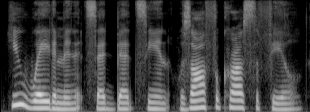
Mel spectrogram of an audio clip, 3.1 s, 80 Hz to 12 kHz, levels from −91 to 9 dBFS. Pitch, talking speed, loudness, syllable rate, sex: 200 Hz, 230 wpm, -18 LUFS, 5.7 syllables/s, female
